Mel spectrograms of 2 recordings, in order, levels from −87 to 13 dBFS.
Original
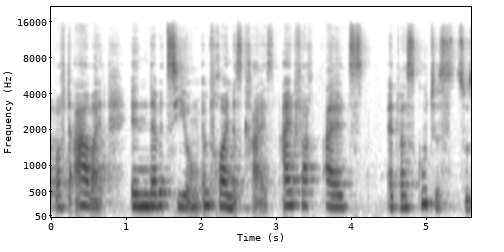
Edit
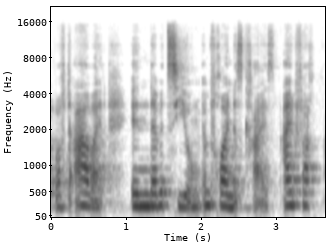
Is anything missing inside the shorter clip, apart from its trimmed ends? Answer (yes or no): no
